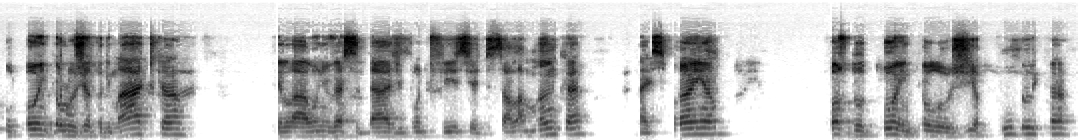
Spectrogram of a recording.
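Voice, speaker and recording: A man's voice: mid-range voice, pushed and bright, husky, low-quality recording. A man hosting an online talk, introducing a guest in a friendly, colloquial way. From Salvador, Brazil. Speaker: host, pastor introducing a guest lecturer. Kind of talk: informal spoken introduction to an online lecture.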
